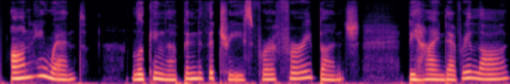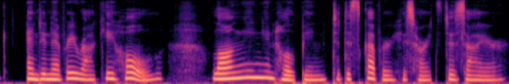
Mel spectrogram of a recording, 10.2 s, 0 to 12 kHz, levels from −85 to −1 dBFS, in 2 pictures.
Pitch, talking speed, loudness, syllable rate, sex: 210 Hz, 165 wpm, -18 LUFS, 5.1 syllables/s, female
